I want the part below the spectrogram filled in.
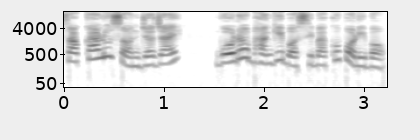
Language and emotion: Odia, neutral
